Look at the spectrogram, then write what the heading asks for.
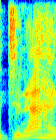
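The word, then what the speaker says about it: Tinaja: I mean, it's T-I-N-A-J-A, Tanaja in Spanish. It's like a type of jar where you collect water.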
